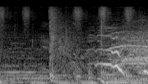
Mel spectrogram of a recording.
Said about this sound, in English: So that cheer you just heard, that's how long it lasts, the thing you're about to talk about. And it's over.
